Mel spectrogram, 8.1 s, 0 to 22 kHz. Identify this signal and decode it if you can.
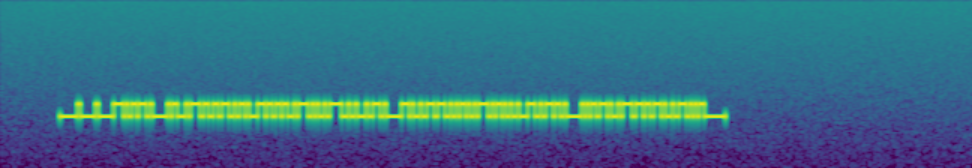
RTTY (50 baud, 450 Hz shift), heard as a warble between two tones, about 1500 Hz centre. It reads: BEING LEFT-HANDED, SHE HAS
